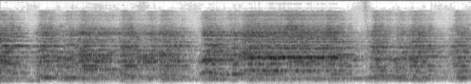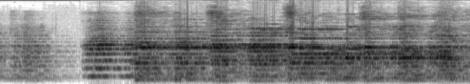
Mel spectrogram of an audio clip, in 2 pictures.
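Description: A national anthem played by an orchestra. About seven seconds in the music dips briefly, then comes back louder and fuller.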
